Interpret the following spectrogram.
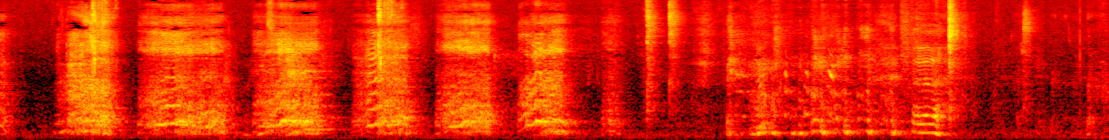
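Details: A grizzly bear cub tries to nurse off a person's hand, producing lots of saliva and rhythmic, breathy suckling pulses while a person talks.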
